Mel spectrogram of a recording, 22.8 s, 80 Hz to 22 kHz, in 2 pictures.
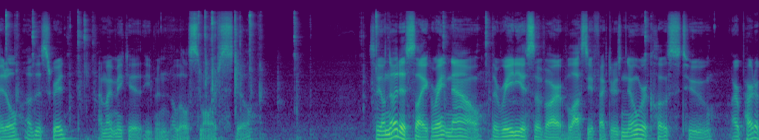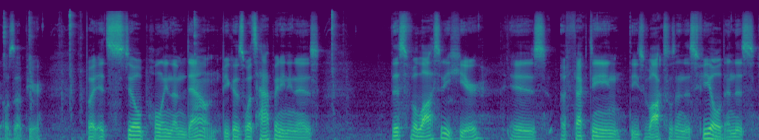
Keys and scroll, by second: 0.1 space, 2.7-3.8 typing, 5.6 alt+space, 12.5 ctrl+alt+space, 16.4 space.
